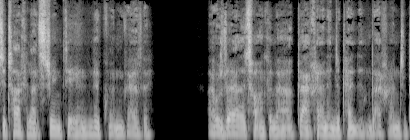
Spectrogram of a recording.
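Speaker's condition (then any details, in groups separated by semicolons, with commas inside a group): Parkinson's; neurological disorder, hidden from others in early stages, now openly shown; audio hard to capture at points, partly due to movement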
